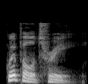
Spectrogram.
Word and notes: whippletree: British English

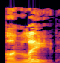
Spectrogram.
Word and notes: unlaid: British English

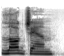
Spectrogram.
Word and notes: logjam: American English

